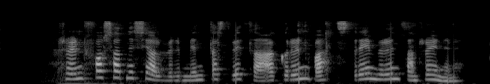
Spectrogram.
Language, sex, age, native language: Icelandic, female, 40-49, Icelandic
